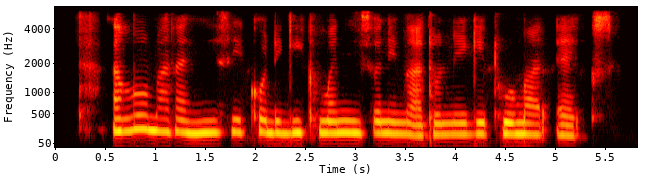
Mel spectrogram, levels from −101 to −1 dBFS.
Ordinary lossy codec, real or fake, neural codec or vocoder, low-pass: AAC, 32 kbps; fake; codec, 16 kHz, 2 kbps, X-Codec, HuBERT features, trained on balanced general audio; 5.4 kHz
